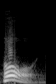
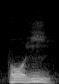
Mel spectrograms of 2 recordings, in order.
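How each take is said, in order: First: It starts strong and then weakens. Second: It is said with even, flat force. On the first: The speaker calls it right. "boy에 가서 힘 주고 그다음에 빼야 되거든요. 이렇게 해야 되는데" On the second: The speaker calls it wrong. "그러면 안 된다"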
